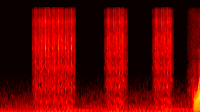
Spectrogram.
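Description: Typewriter keys clacking in three short bursts of rapid strokes, separated by pauses of about half a second.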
